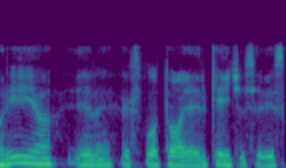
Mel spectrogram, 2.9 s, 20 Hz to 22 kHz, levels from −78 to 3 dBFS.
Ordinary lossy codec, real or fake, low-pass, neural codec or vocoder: Opus, 16 kbps; real; 7.2 kHz; none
